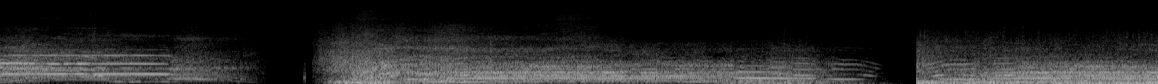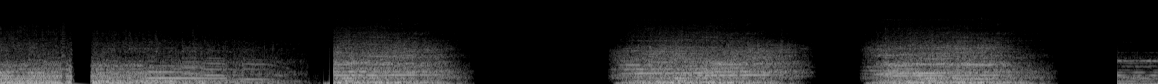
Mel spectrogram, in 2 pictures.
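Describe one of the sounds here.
A huge beast bellows in long, deep, wavering calls.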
